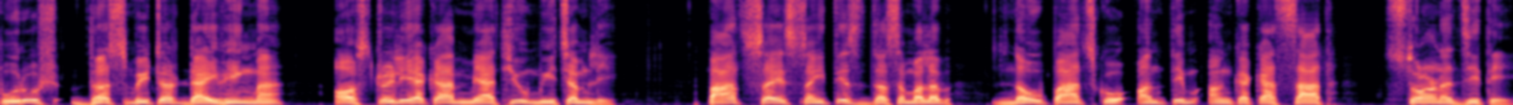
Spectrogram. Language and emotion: Nepali, neutral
